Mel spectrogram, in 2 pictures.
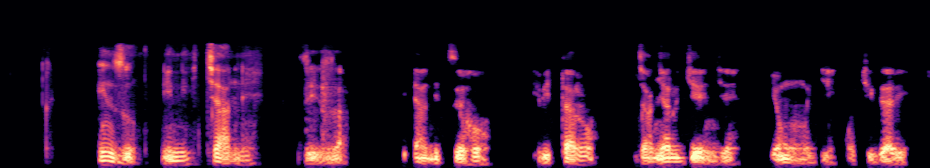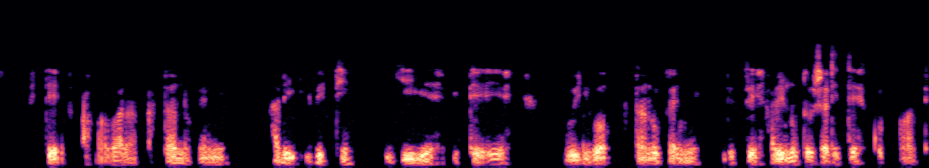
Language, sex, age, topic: Kinyarwanda, male, 25-35, health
